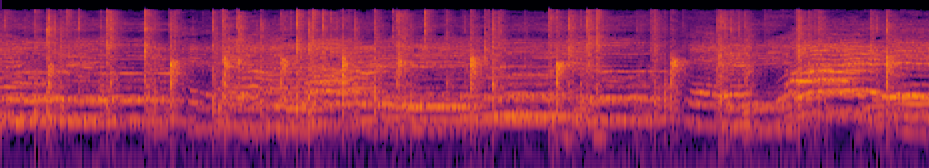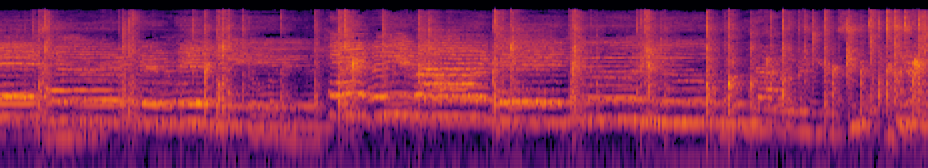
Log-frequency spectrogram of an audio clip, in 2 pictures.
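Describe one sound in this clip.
A group of children sing together loudly and close by.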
